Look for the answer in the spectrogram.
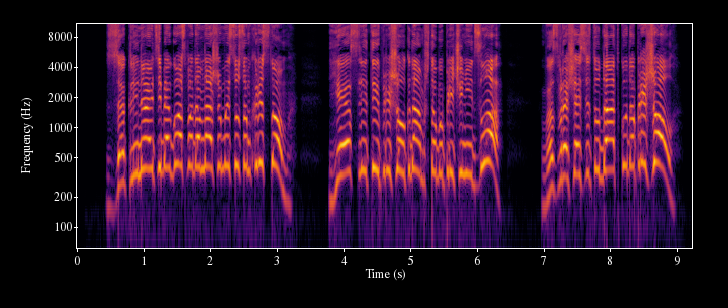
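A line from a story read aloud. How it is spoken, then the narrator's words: Shouted. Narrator (Russian): Он крикнул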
